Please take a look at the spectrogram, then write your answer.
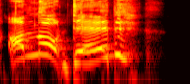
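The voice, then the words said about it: Bad put-on British accent. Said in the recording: “Forgive the horrible British accent”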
